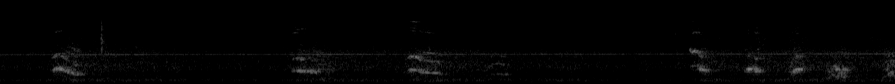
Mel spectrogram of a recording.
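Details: Entlebucher Mountain Dog puppies, 24 days old, from a litter born 28 December 2013; soft, short whimpering squeaks with falling pitch come in scattered bursts, a quick cluster near the end, over a faint steady hum.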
